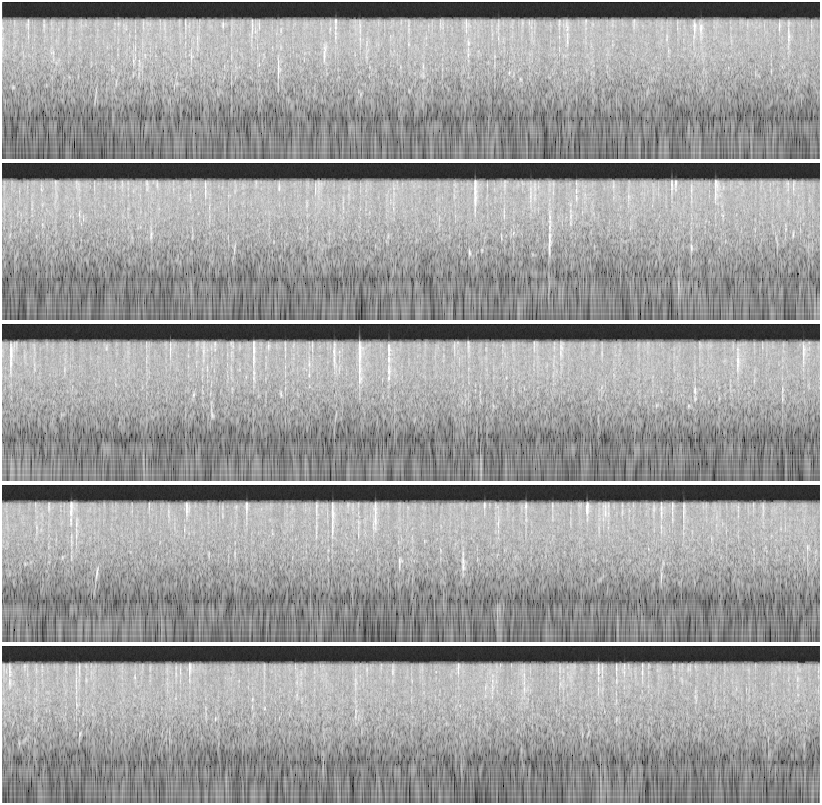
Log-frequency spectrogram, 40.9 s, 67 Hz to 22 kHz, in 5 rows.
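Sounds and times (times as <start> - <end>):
steady rain falling: 0.0 - 40.9
raindrop clicks: 12.8 - 14.1.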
